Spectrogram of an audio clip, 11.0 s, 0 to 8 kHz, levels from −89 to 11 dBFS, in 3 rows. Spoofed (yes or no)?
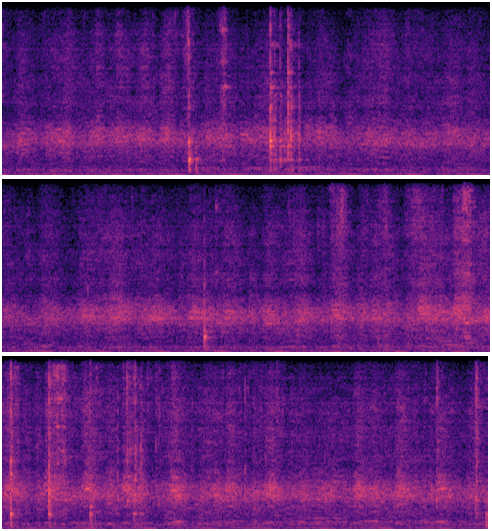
yes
